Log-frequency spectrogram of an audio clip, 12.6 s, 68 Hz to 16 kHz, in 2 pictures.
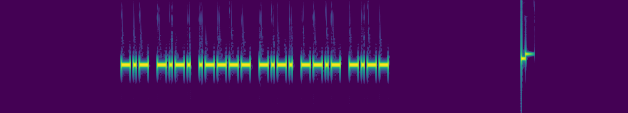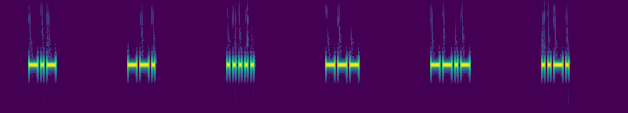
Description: Morse code, heard as a keyed tone, about 40 wpm, spaced as for 17 wpm, 700 Hz. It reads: KC1CQY KG5OQF
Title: USA Call Signs - 6 Characters - 8x Character Spacing - 40wpm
